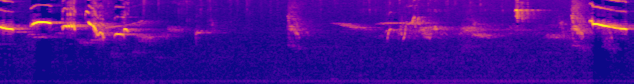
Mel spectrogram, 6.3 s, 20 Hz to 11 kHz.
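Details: White-rumped shama song with a female singing to stir caged males: bursts of clear whistled notes and sharp chips around 1 second, softer scratchy phrases in the middle, a bright falling whistle near the end, over a steady low hum.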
